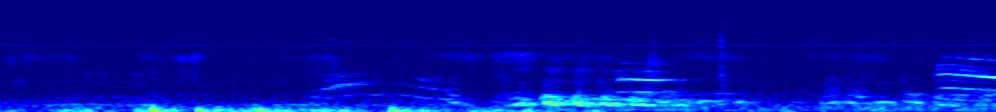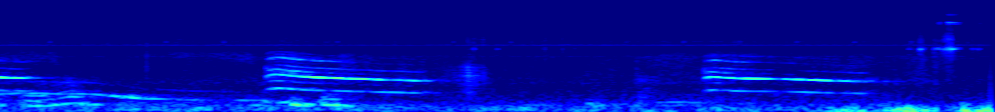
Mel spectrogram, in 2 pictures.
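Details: Stray cat on a Japanese cat island being stroked by a man; several short falling meows spaced about two seconds apart, with low rustling and handling noise throughout.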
